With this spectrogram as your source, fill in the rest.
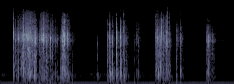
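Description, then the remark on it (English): A crumpled-up paper list being handled, with several short bursts of dry crinkling and rustling separated by brief pauses, fairly soft and with no one speaking. “This is the list that I crumpled up earlier.”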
